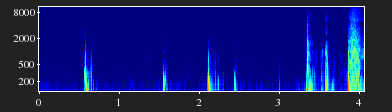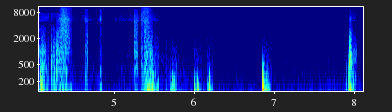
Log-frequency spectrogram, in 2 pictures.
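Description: Fingers tapping and rubbing on a phone's touchscreen, picked up by the phone's own microphone: several sharp single taps a second or so apart, then a cluster of scratchy rubbing noises about three seconds in, and a few more taps.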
